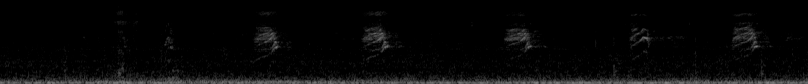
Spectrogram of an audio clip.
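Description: A small bird chirping: five short chirps that slide down in pitch, about one a second, over a steady low background rumble.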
